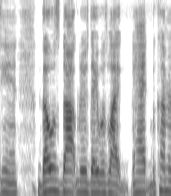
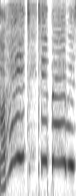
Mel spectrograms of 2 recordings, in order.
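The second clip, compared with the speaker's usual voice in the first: put-on baby-talk voice, way up high. Showing how one talks to a nephew, niece or dog: high-pitched baby-talk voice. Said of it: "a high pitch voice".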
